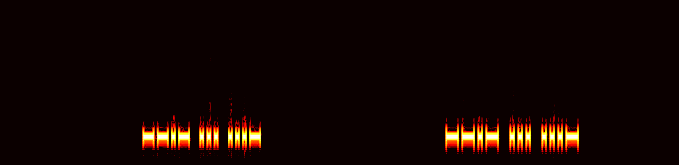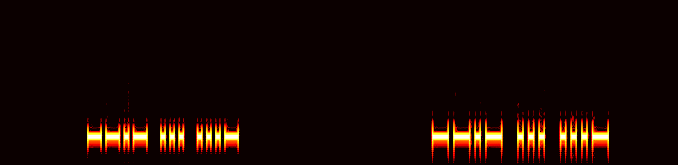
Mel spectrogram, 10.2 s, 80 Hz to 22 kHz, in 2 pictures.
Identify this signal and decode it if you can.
Morse code, heard as a keyed tone, about 36 wpm, 700 Hz. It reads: QSV QSV QSV QSV
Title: Speed-Racing Q-Codes - 30wpm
